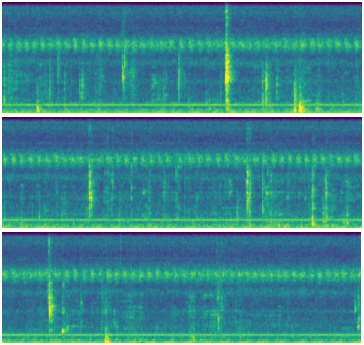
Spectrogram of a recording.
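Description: Close-up chewing and lip-smacking of a person eating pansit noodles and fried dried fish by hand. It comes as scattered small wet clicks, with a few sharper ones, over a steady background hum.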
